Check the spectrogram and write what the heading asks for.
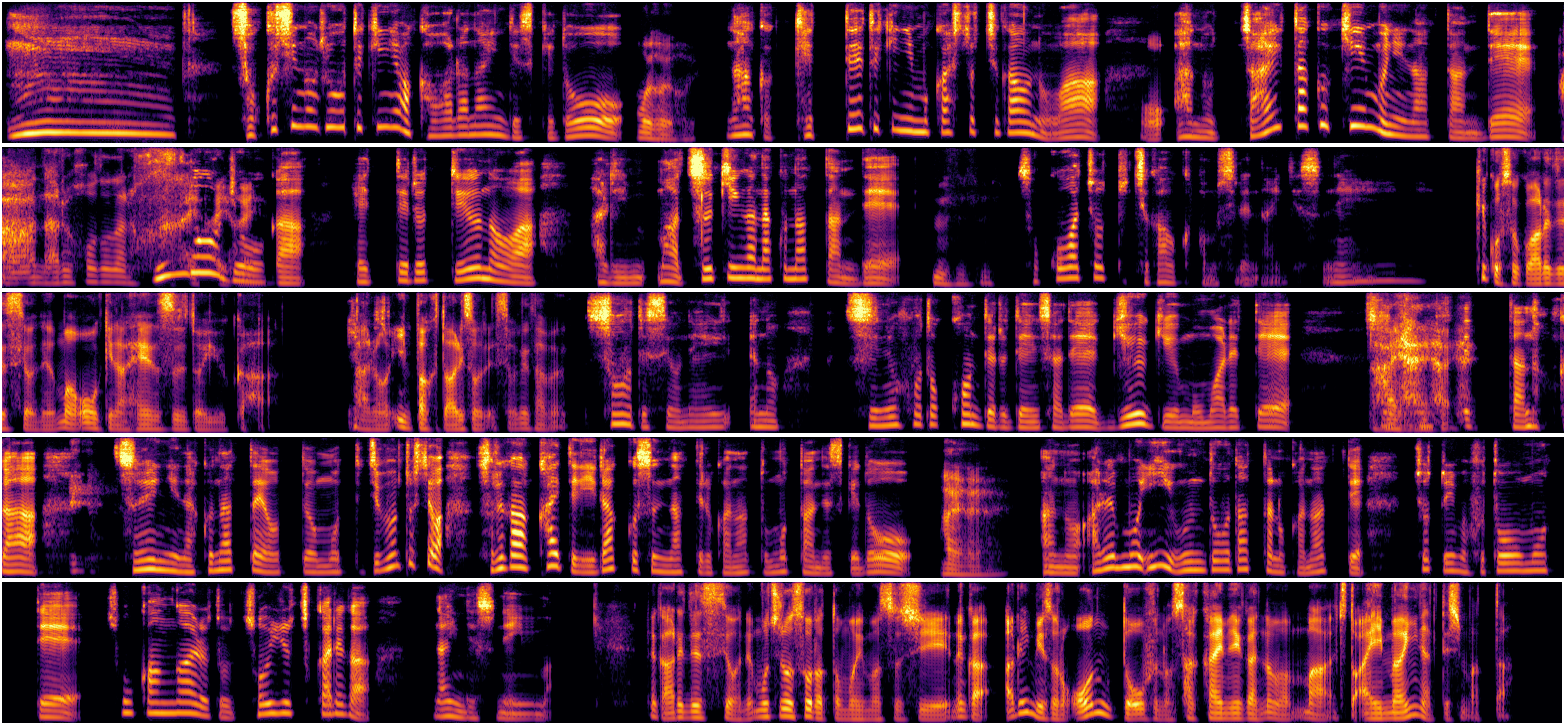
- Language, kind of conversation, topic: Japanese, advice, 睡眠の質を高めて朝にもっと元気に起きるには、どんな習慣を見直せばいいですか？
- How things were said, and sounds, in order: other noise; laughing while speaking: "はい はい はい"; chuckle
